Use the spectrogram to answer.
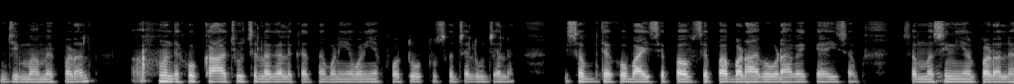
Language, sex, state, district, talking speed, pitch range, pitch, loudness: Magahi, male, Bihar, Gaya, 130 wpm, 120-130 Hz, 125 Hz, -19 LUFS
